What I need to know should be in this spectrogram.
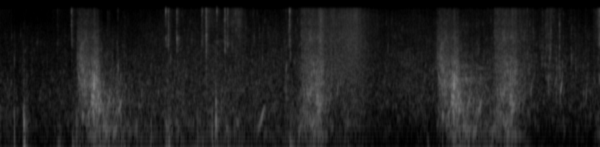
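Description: Water splashes and gurgles in short bursts.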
